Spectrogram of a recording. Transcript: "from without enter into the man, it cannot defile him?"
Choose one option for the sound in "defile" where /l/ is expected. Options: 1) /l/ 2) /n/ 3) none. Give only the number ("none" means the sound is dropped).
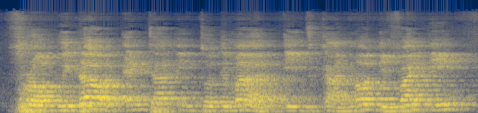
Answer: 2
